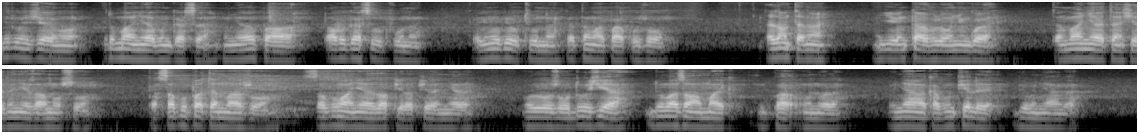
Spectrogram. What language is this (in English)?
Dagbani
